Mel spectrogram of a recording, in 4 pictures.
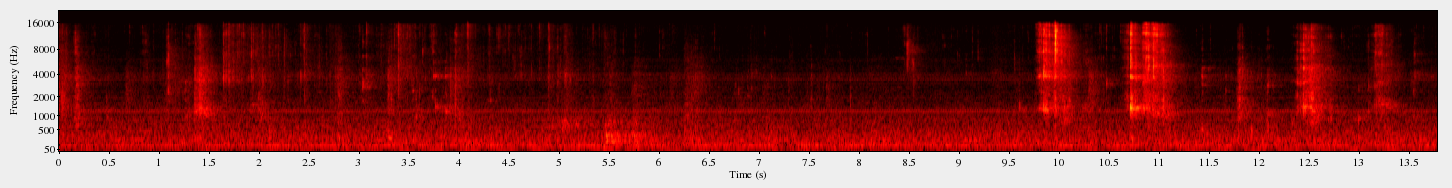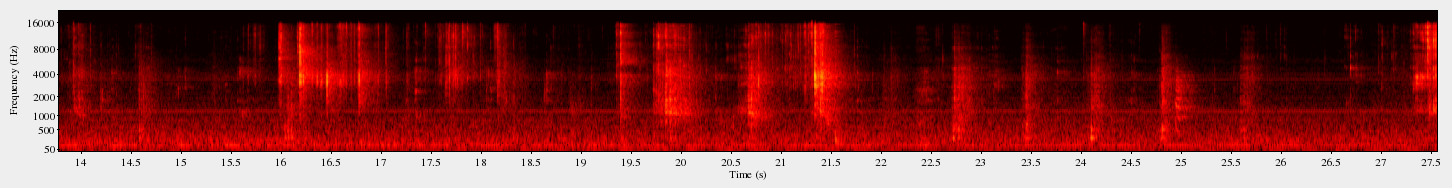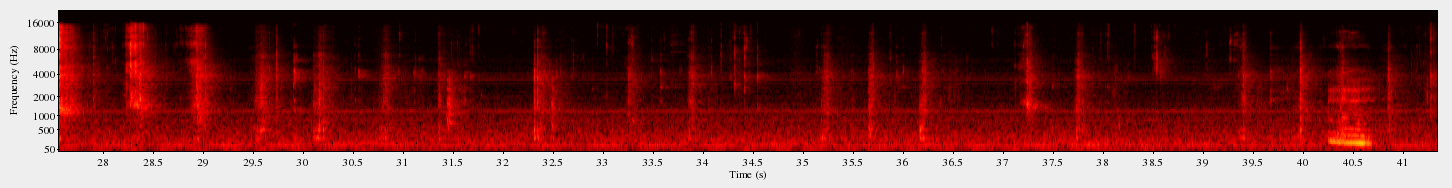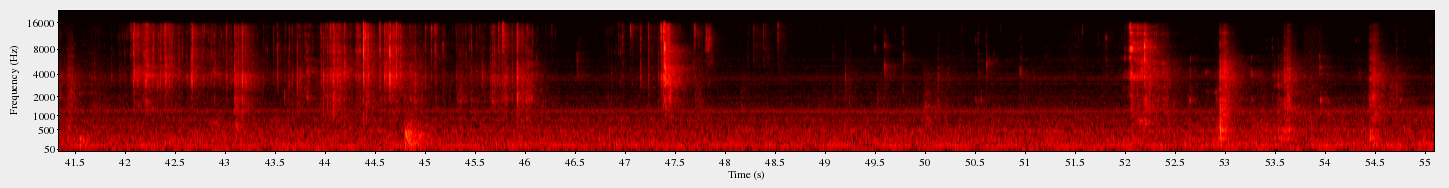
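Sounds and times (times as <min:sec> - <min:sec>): crunching fried skin: 0:00.0 - 0:05.4, 0:09.6 - 0:26.0, 0:26.7 - 0:31.7, 0:40.8 - 0:50.4, 0:51.8 - 0:54.9
faint steady hum: 0:00.0 - 0:55.0.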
